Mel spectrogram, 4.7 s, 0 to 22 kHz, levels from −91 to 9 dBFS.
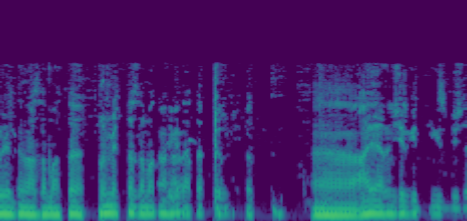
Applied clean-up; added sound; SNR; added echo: classical method spectral subtraction.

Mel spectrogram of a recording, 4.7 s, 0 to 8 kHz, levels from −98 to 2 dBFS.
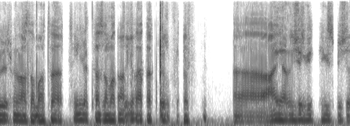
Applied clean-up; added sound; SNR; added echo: neural diffusion model UNIVERSE++.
